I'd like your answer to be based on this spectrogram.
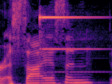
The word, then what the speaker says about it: Esiason: Boomer Esiason, did I say that right? – You did.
